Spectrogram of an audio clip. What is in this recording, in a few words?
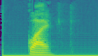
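"kuai1", Teochew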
